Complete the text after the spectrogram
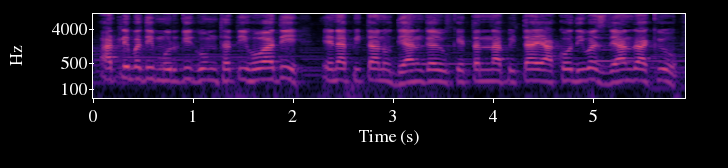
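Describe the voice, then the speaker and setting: A male storyteller narrating a children's story and speaking directly to young listeners with a moral. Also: high voice.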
